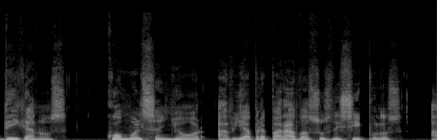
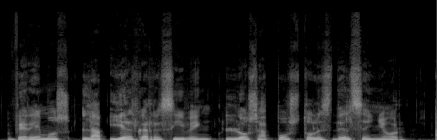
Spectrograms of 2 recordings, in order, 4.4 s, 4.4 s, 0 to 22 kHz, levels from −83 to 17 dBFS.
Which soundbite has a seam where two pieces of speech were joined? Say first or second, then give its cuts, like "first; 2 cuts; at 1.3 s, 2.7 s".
second; 2 cuts; at 1.0 s, 1.4 s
